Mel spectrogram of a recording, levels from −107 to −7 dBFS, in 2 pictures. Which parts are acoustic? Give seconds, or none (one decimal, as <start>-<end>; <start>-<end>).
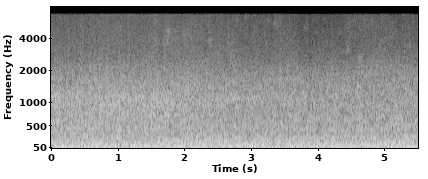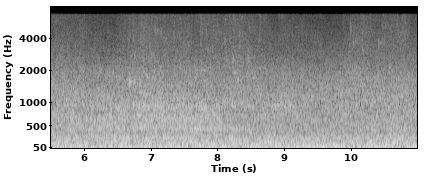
0.0-11.0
